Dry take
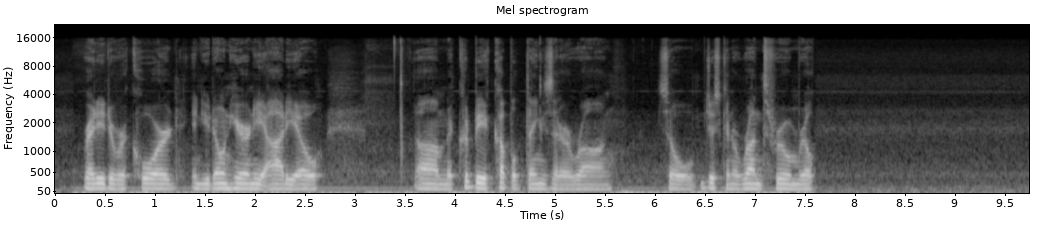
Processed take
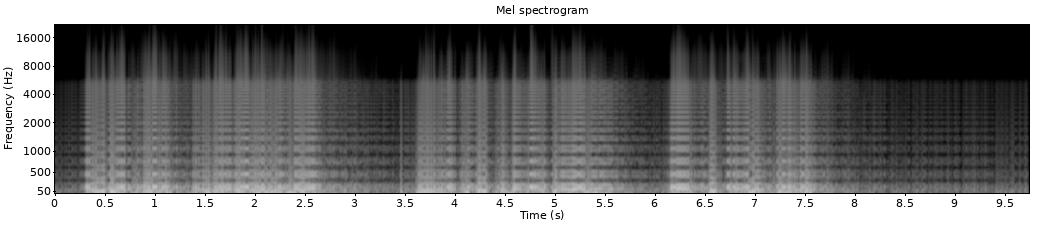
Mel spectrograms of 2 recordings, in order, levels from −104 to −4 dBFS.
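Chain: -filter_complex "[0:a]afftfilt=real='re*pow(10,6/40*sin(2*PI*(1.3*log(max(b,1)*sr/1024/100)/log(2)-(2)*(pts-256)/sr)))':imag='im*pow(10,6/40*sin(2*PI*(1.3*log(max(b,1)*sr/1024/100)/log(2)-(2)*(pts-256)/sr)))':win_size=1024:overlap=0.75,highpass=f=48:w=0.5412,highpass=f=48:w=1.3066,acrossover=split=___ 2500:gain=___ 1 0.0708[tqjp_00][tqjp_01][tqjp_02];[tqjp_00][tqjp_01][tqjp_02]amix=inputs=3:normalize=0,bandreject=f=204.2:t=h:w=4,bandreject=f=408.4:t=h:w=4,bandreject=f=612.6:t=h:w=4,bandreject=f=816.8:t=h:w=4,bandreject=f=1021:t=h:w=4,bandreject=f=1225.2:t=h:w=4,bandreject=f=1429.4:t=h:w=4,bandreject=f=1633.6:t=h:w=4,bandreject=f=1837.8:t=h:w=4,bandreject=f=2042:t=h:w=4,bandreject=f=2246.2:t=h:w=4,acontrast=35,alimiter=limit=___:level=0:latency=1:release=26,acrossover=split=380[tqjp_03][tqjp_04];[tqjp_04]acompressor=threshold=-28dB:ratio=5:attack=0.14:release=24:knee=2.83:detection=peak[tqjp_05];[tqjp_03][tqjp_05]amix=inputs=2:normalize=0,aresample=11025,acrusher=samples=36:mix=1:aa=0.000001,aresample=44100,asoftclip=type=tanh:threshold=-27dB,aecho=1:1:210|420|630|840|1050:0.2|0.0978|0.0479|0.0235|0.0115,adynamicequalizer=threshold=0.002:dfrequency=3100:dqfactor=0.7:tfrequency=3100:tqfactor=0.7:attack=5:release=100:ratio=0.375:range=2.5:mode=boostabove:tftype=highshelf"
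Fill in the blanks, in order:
360, 0.2, -15dB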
